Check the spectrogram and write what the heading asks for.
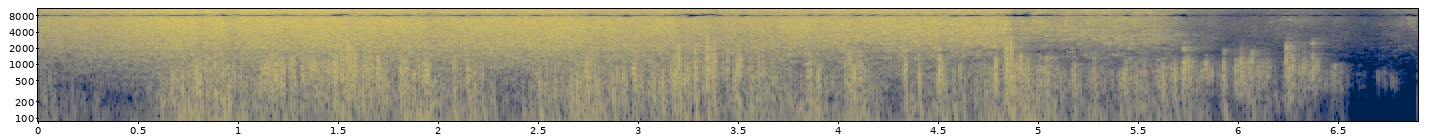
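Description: A loud, steady roar of hurricane wind mixed with heavy rain in Florida, surging in gusts for several seconds before dropping away abruptly near the end. No voices are heard.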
